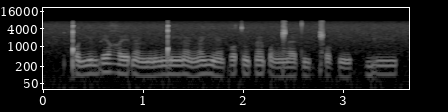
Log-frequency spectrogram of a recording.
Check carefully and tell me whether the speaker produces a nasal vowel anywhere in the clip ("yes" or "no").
yes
